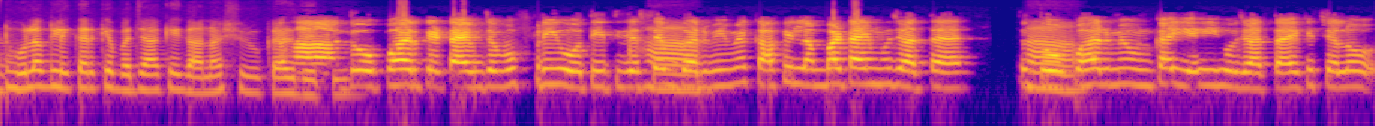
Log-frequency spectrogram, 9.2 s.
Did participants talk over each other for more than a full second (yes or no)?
no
